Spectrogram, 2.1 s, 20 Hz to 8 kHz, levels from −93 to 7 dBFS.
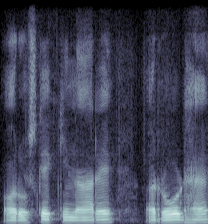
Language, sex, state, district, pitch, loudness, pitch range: Hindi, male, Jharkhand, Garhwa, 95 Hz, -16 LUFS, 90-100 Hz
